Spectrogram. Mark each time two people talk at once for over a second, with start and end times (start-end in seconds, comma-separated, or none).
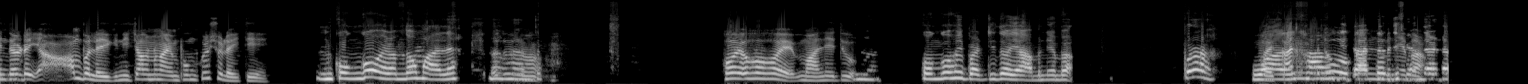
12.6-14.3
